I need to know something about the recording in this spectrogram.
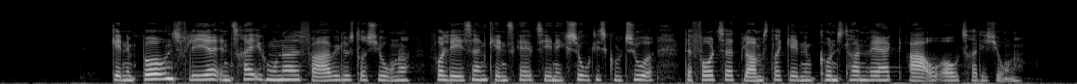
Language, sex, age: Danish, female, 62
